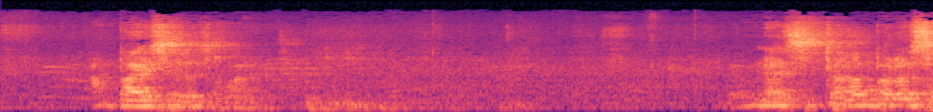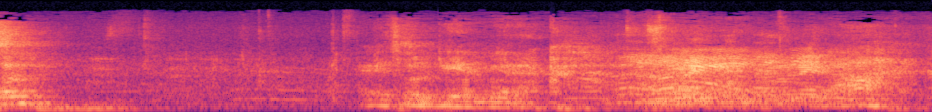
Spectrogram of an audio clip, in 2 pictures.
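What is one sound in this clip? A middle-aged man speaks with feeling through a microphone in a large echoing hall.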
